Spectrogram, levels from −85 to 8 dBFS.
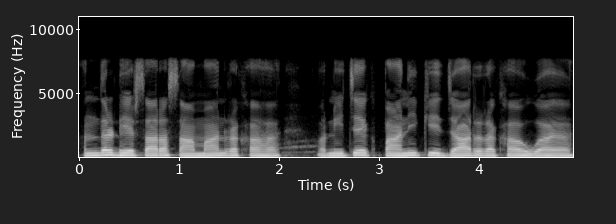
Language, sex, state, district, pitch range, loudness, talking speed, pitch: Hindi, male, Jharkhand, Garhwa, 155-170 Hz, -13 LUFS, 170 wpm, 160 Hz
